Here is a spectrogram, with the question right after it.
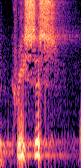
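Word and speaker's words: krisis (κρίσις): The Greek word, which is pronounced either krisis, our word crisis comes from it, or krima, our word criminal comes from it, or krino, the verb to judge, always means judge.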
